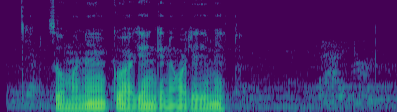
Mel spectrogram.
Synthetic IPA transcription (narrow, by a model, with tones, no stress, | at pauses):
so˨ma˨nɛ˦kɔ˦ɦa˨kɛ˦ŋɡɛ˨na˨wa˦le˦jɛ˦mɛ˦˨t̪ʰḁ˨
